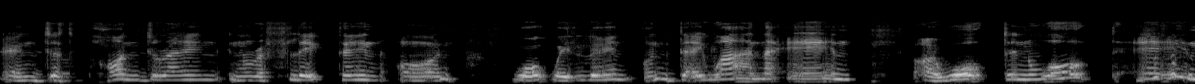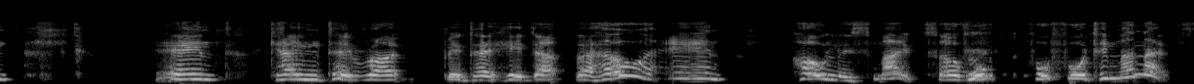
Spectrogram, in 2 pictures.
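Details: Adult man with cerebral palsy from oxygen starvation at birth, affecting his right hand and speech; speech has improved markedly but is not back to normal; he also recovered from chronic fatigue syndrome and chronic pain; dysarthria (cerebral palsy).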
